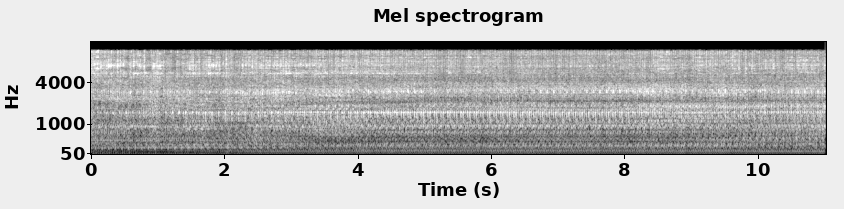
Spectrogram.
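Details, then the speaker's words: Deutz engine on a Lima generator set, first start-up after repair, started with a screwdriver because the key switch is worn out, at low speed: it idles quietly and evenly with a steady clatter; it sounds healthy and is later revved to about 1,800 rpm. "And the original key switch is uh pretty much gone on. So use a screwdriver. Pretty quiet."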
